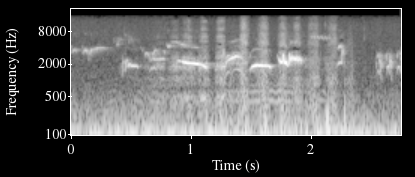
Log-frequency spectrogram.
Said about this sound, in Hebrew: תראי, ת, תראי, תראי איזה ציפורים נחמדות.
